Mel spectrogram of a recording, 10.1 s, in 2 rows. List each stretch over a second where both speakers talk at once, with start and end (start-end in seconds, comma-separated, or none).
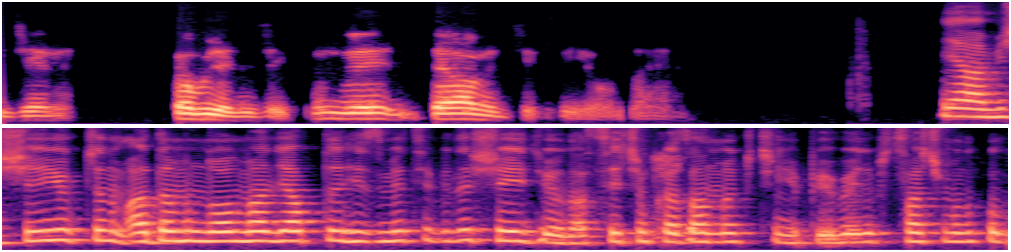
none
